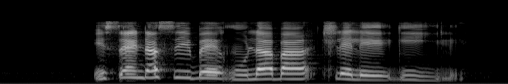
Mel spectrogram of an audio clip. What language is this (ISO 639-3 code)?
ssw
